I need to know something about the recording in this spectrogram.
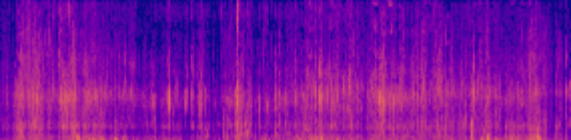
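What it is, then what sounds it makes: Plastic bubble wrap. A large sheet of clear plastic bubble wrap, wrapped over a microphone, is held and squeezed with fingertips, rubbing and pressing the air bubbles. Continuous high crinkling and rustling runs throughout, broken by sharp crackles and a few louder pops.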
